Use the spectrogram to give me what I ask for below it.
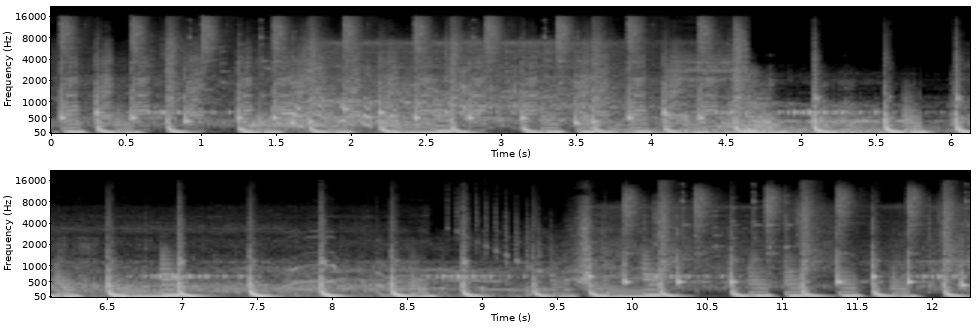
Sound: laughs

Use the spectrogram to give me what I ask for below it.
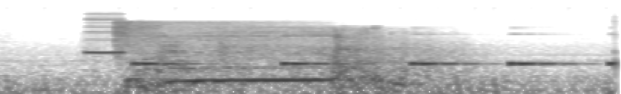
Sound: beeping alarm

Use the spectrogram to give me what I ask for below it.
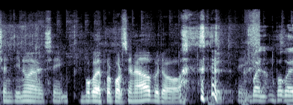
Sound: ha ha ha

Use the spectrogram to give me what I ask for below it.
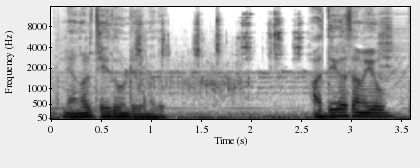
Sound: tools Sound

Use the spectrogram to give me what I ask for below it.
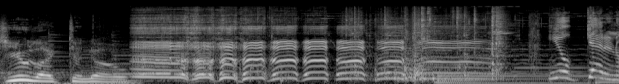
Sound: crying

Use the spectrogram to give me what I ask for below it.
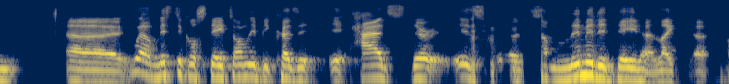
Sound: Sadhguru laughs

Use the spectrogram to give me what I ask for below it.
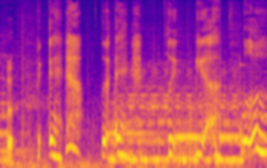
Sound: Mr. Bread laughs; Wilk moaning

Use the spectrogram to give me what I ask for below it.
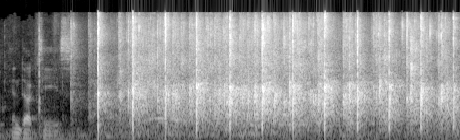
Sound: applause

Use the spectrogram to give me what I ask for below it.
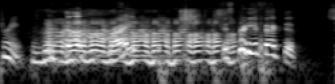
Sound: all laughing

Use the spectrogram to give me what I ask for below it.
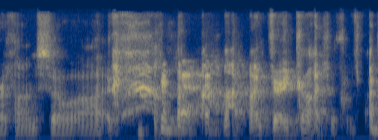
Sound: all laughing

